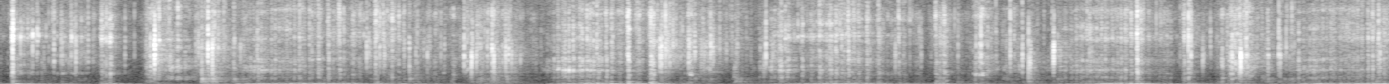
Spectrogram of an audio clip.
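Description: A hand-sized solid white bar of dry soap with purple-silver coating patches is held in one hand and shaved with a metal box-cutter blade. Dry, crackly scraping and carving crunches come in dense, bright bursts over a low rumble as flakes shed from the bar.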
